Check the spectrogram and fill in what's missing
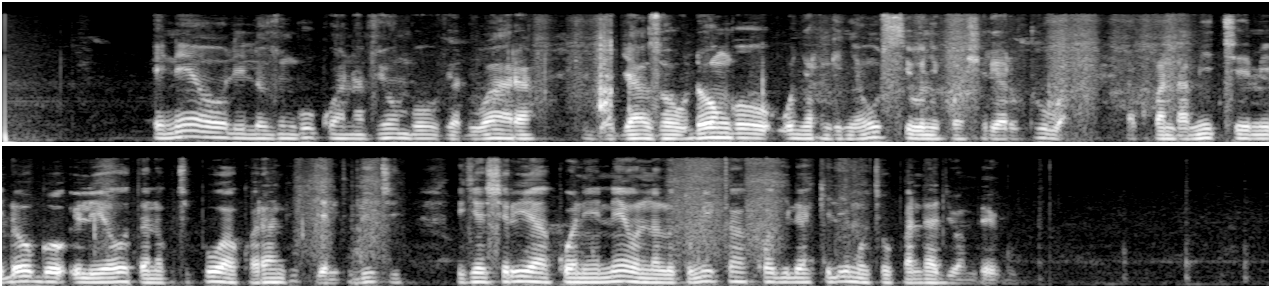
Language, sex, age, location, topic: Swahili, male, 25-35, Dar es Salaam, agriculture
